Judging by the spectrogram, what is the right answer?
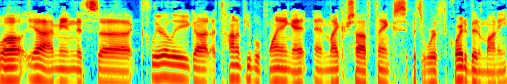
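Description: A man's ordinary speaking voice, fairly low in pitch, at a moderate pace with fairly even intonation and hardly any pauses. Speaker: podcast host. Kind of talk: casual chat.

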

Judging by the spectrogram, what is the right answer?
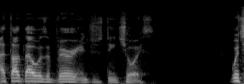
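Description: An animated man's voice with vocal fry, in a dry, close sound with no echo. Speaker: podcast host. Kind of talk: casual chat.

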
